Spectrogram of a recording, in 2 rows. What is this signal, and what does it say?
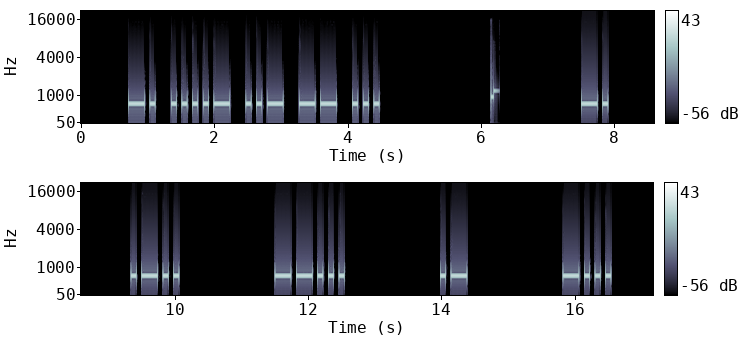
Morse code, heard as a keyed tone, about 15 wpm, spaced as for 8 wpm, 700 Hz. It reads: N4UMS NL7AB
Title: USA Call Signs - 5 Characters - 6x Character Spacing - 15wpm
